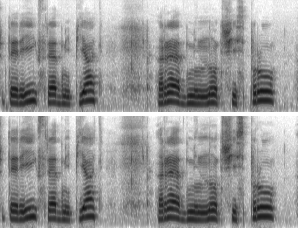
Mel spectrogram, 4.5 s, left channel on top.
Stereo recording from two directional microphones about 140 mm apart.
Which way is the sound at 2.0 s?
35° right (ahead or behind).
